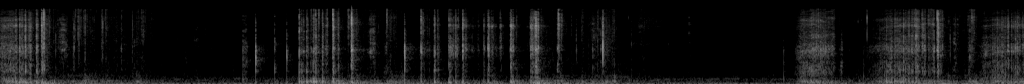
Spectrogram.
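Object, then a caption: Bar of soap cut with a metal blade. A solid bar of soap with a green rim and a cream interior is held in the hand and carved with a metal blade. Crisp, bright scraping and sharp little snaps of the blade cutting through the soap come in quick bursts, separated by quiet pauses. Longer, rougher rasping strokes follow near the end.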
